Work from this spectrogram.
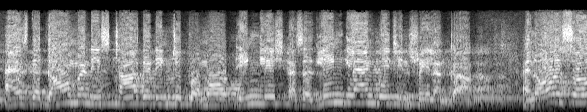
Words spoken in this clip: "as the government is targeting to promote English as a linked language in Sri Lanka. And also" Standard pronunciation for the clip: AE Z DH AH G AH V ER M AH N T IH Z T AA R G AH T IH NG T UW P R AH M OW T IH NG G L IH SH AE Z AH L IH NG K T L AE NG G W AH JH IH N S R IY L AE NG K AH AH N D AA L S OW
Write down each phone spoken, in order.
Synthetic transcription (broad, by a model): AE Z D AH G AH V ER M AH N IH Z T AA R G AH T IH NG T UW P R AH M OW T IH NG G L IH SH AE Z AH L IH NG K L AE NG G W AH JH IH N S R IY L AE NG K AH AH N D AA L S OW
